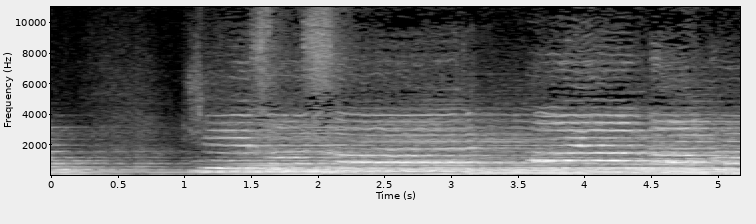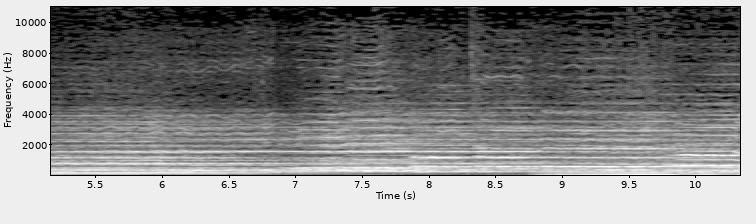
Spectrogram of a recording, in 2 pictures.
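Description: Choral music with long held chords over a deep bass line. It dips briefly at the start and comes back in about a second in.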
